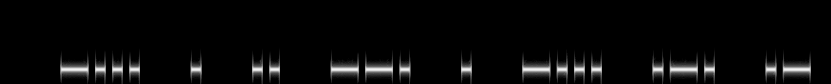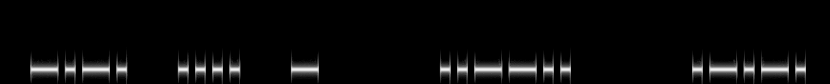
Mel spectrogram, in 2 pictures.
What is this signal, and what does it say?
Morse code, heard as a keyed tone, about 14 wpm, spaced as for 10 wpm, 700 Hz. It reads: BEIGEBRACHT ? <AR>
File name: Morsekurs / Witze / Witz 10 April 2018, 50 F70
